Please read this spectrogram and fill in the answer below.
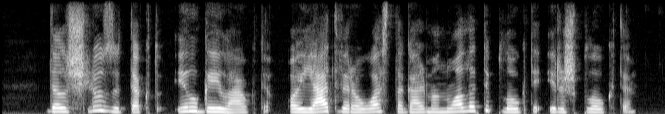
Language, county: Lithuanian, Utena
